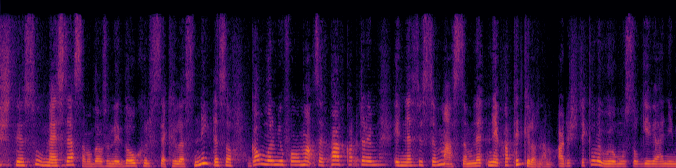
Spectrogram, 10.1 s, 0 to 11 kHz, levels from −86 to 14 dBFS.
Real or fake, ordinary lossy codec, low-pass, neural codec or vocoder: fake; AAC, 48 kbps; 9.9 kHz; codec, 16 kHz in and 24 kHz out, 0.4 kbps, LongCat-Audio-Codec, fine tuned four codebook decoder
